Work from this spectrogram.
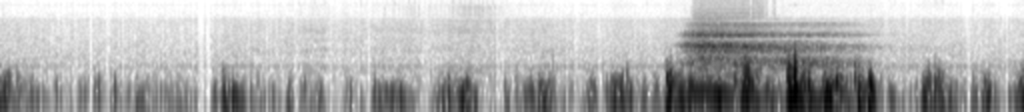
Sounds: Sigh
